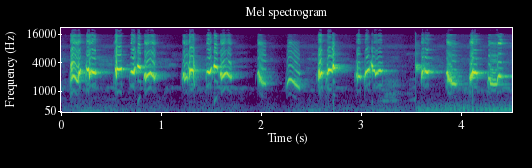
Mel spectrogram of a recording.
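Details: Sooty-headed bulbul, used as a lure for trapping, delivering chattering, gurgling phrases with some downward-slurred notes; a low buzzing hum joins at the end.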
